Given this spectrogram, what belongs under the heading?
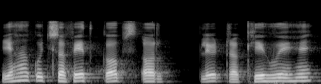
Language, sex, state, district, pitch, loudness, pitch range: Hindi, male, Jharkhand, Ranchi, 150 Hz, -17 LUFS, 140-160 Hz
